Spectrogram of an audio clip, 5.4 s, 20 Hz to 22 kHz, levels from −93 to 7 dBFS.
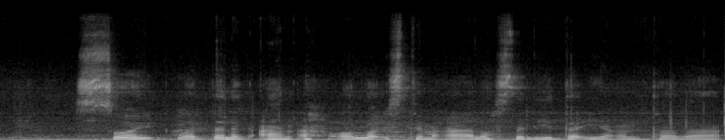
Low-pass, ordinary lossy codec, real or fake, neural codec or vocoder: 19.8 kHz; none; fake; vocoder, 48 kHz, 128 mel bands, Vocos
